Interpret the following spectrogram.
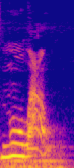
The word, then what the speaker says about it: molal: The units would be moles per kilograms, or little m, which you pronounce as molal.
